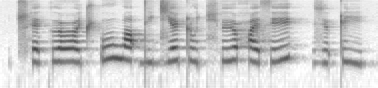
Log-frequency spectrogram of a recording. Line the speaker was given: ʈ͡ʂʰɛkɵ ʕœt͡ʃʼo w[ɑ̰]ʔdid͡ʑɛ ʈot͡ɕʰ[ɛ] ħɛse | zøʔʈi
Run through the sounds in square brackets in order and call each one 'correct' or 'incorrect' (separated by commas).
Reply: incorrect, incorrect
